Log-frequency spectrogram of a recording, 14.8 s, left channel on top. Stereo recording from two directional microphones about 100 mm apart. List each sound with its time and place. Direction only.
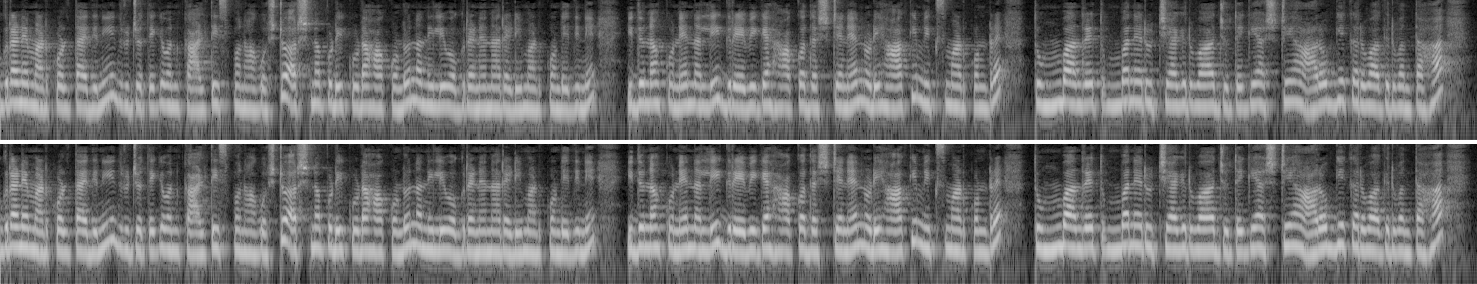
0.0 s a woman's voice: 25° right (ahead or behind)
